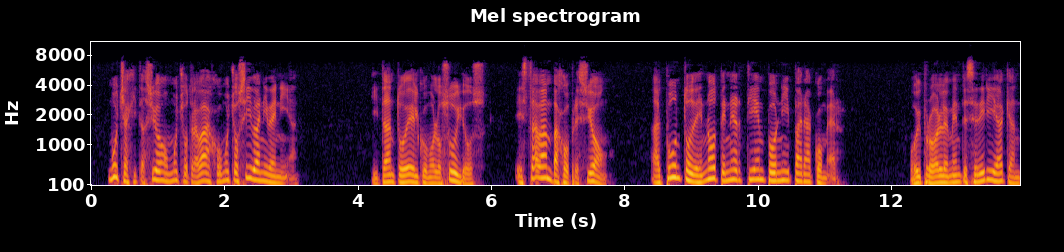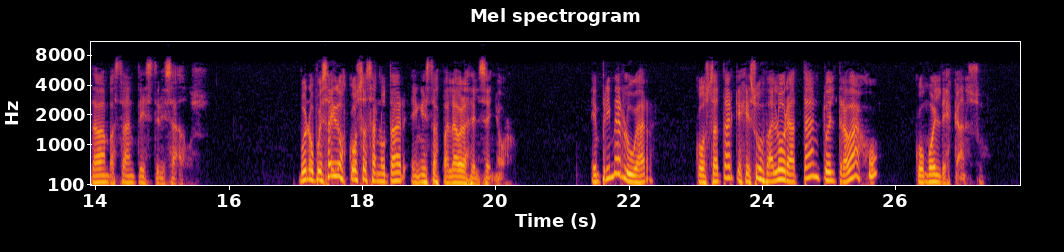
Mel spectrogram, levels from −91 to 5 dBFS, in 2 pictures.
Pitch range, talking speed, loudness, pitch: 145-200 Hz, 125 wpm, -15 LUFS, 165 Hz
